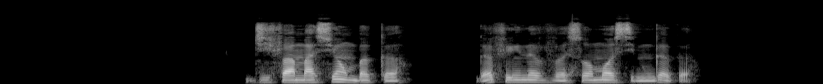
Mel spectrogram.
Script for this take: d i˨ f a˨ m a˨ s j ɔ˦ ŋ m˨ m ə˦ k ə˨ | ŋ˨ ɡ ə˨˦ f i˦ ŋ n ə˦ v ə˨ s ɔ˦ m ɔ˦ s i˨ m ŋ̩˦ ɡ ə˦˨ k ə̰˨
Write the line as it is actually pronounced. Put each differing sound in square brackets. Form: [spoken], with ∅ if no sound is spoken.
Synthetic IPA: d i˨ f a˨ m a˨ s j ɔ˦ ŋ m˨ [b] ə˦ k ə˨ | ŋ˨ ɡ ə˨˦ f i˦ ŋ n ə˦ v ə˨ s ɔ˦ m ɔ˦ s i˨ m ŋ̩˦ ɡ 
